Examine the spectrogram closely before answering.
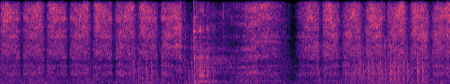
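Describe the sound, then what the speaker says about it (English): A steel chisel is rubbed back and forth flat on an oiled sharpening stone, giving a close, steady rasping scrape in regular repeated strokes with a brief pause midway. "take your chisel and hold it dead flat on the stone. And then you're going to rub that backwards and forwards"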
